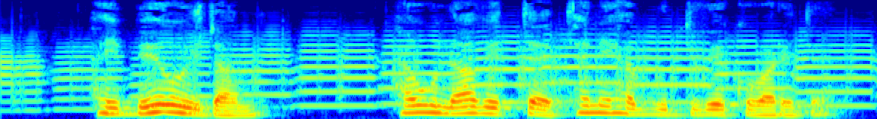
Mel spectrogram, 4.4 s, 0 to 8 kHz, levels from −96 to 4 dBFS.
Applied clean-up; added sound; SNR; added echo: none; Trumpet; 14 dB; none.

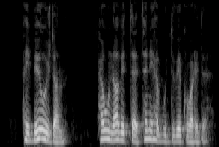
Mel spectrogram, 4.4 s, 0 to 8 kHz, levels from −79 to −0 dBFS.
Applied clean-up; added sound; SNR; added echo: none; none; none; none.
